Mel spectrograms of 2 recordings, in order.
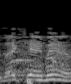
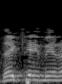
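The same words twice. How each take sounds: First: "in" pushed louder, the line landing on "in"; they came IN, hit the last word; stress on in. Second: "They" pushed first, the rest falling away; THEY came in, lean on the first word; stress on they. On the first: Preacher to congregation, stress on IN. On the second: Preacher retelling Aunt Tassie's arrival, stress on THEY. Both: Shown as a demonstration.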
